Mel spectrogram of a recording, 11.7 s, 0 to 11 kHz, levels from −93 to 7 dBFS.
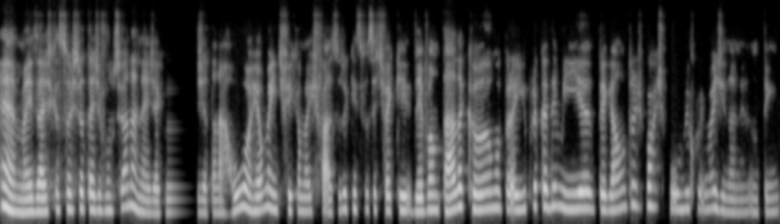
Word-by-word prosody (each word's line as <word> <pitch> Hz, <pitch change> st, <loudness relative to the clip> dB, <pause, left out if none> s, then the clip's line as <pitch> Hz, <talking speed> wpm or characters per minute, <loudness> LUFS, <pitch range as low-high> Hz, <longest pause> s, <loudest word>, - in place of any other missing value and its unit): É, 260 Hz, -7 st, +8 dB
mas 195 Hz, +1 st, +2 dB
acho 200 Hz, 0 st, +4 dB
que -, -, -2 dB
a 230 Hz, -, -1 dB
sua 235 Hz, +1 st, 0 dB
estratégia 230 Hz, -1 st, +1 dB
funciona, 260 Hz, +6 st, -1 dB
né, 190 Hz, -4 st, -2 dB
já 180 Hz, -1 st, -1 dB
que 190 Hz, +2 st, -13 dB
o 190 Hz, 0 st, -14 dB, 0.2 s
já 185 Hz, -1 st, -4 dB
tá 185 Hz, -, -7 dB
na -, -, -3 dB
rua, 235 Hz, +4 st, +1 dB
realmente, 225 Hz, +2 st, 0 dB
fica 220 Hz, -1 st, -1 dB
mais 205 Hz, 0 st, -4 dB
fácil 215 Hz, +4 st, -2 dB
do 235 Hz, -, -1 dB
que 235 Hz, +1 st, -4 dB
se 225 Hz, -, -12 dB
você 230 Hz, +1 st, -2 dB
tiver 215 Hz, -1 st, -2 dB
que 215 Hz, 0 st, 0 dB
levantar 215 Hz, +1 st, +3 dB
da 270 Hz, -, +5 dB
cama 240 Hz, 0 st, +1 dB
para 240 Hz, -, +2 dB
ir 225 Hz, +2 st, 0 dB
para 285 Hz, -, 0 dB
academia, 245 Hz, -3 st, +2 dB
pegar 220 Hz, 0 st, +1 dB
um 265 Hz, +2 st, -7 dB
transporte 280 Hz, -1 st, -4 dB
público, 235 Hz, +2 st, -4 dB
imagina, 225 Hz, -5 st, -6 dB
né, 185 Hz, 0 st, -12 dB
não 190 Hz, 0 st, -13 dB
tem 195 Hz, +2 st, -11 dB
225 Hz, 210 wpm, -20 LUFS, 205-245 Hz, 0.2 s, É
